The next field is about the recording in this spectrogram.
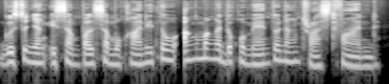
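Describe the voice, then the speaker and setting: Female storyteller, lowish voice, dramatic scripted narration, dry studio-like sound. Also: animated, normal speed, warm tone, no echo.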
